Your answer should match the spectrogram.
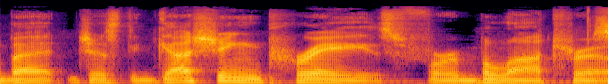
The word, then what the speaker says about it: Balatro: We also played Balatro, is what I've been told is how it's pronounced.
